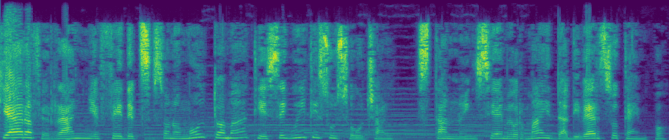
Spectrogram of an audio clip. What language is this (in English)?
Italian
